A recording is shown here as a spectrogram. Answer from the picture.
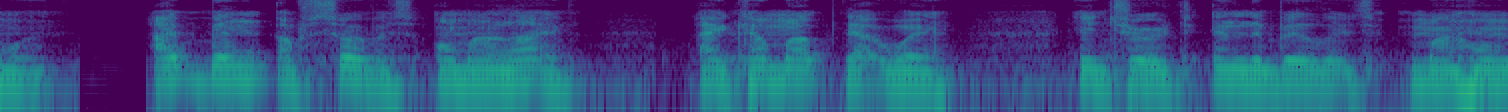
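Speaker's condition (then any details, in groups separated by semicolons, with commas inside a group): ALS; slurred speech early sign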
